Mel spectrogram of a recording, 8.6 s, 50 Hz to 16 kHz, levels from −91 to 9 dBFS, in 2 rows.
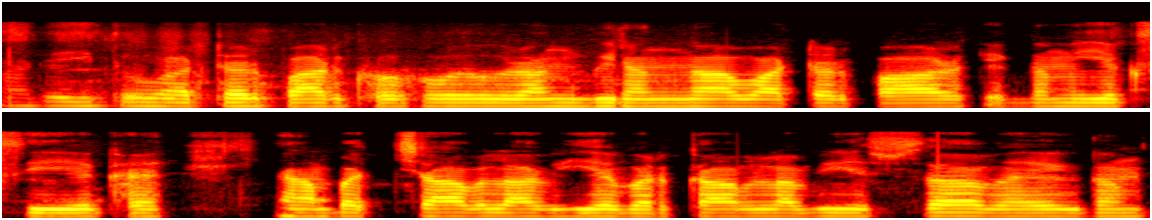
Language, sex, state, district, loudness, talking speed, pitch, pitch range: Magahi, male, Bihar, Lakhisarai, -17 LUFS, 190 wpm, 125 Hz, 120-125 Hz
